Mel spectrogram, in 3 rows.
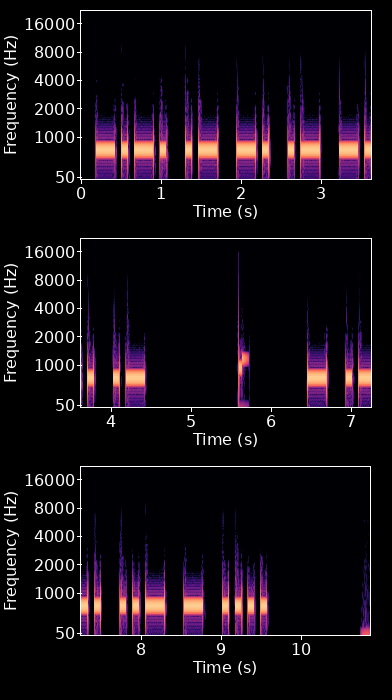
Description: Morse code, heard as a keyed tone, about 16 wpm, 700 Hz. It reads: CANADA TRUTH
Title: Sets of 5 Words - New Word Drill - 15wpm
